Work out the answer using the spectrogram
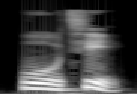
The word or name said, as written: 武器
